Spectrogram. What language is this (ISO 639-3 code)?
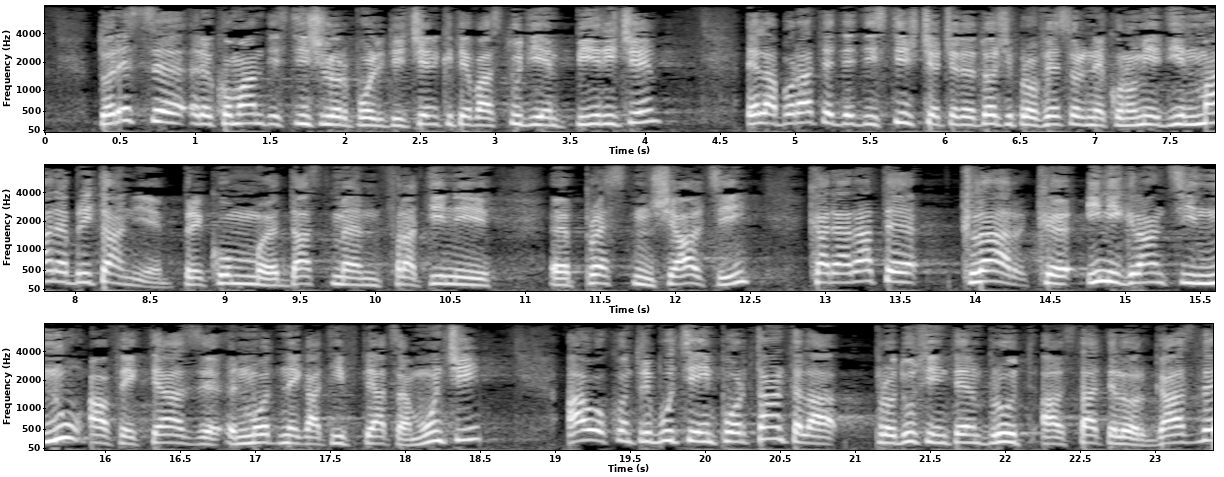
ron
